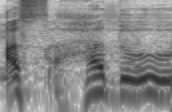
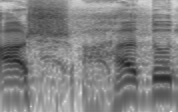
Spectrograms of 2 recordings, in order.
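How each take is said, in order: First: The middle consonant is an 's' sound. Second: The middle consonant is a 'sh' sound. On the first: The speaker calls it wrong. "আসহাদু হইয়া যায়" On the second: The speaker calls it right. "বড় শিন উচ্চারণ করতে গেলে"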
